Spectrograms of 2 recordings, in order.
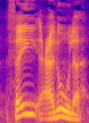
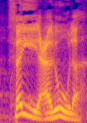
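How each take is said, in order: Both takes have the same delivery.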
